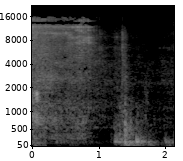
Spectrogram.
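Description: Near silence: a pause with only faint room tone and two tiny ticks near the middle.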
